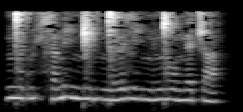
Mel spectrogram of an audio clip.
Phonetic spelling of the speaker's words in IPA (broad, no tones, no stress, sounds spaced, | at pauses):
ŋ͡ǀ ɘ d l u ç ɬ ɐ n iː ŋ͡ǁ i d ŋ͡ǀ ɘː ɮ iː ŋ ɘ ŋ͡ǀ oː ŋ ɛ t͡ʃ a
